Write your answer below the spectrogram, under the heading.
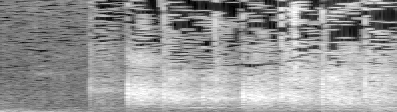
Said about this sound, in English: Who is that clapping?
